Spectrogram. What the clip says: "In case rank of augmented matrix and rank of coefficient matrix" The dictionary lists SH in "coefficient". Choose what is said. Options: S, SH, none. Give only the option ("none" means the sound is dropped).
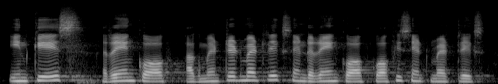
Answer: S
